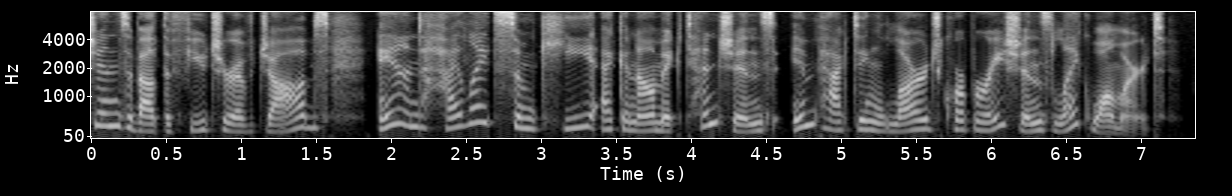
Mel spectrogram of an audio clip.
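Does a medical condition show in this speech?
No.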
